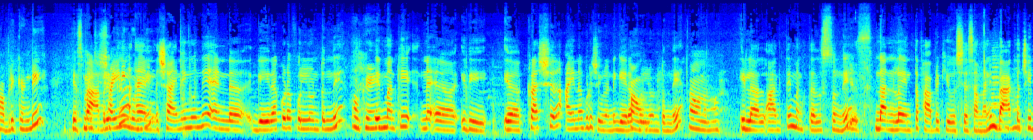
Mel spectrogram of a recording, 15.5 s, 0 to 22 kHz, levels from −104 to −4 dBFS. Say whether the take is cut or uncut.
uncut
